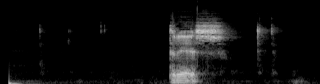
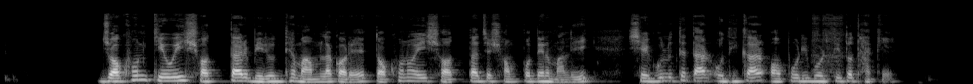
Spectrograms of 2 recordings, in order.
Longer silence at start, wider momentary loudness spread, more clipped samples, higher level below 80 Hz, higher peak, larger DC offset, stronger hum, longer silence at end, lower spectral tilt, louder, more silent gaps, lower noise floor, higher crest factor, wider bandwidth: second, 0.1 s vs 1 s; first, 19 LU vs 12 LU; neither; first, -44 dBFS vs -58 dBFS; about the same, 0 dBFS vs -2 dBFS; neither; neither; second, 0.6 s vs 0.8 s; second, -1.5 dB/octave vs -7 dB/octave; first, -12 LUFS vs -23 LUFS; neither; second, -64 dBFS vs -85 dBFS; about the same, 20 dB vs 22 dB; first, 13.5 kHz vs 11.5 kHz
